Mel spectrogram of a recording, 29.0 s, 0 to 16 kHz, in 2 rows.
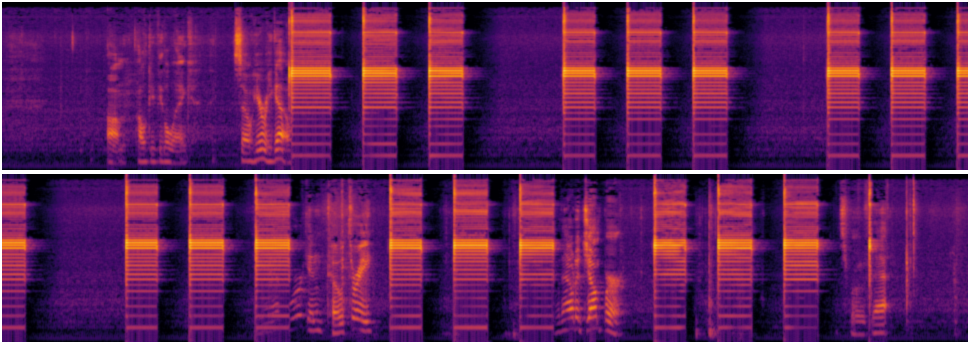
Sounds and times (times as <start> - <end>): Fire alarm: 4.3 - 7.2, 8.4 - 11.1, 12.4 - 15.1, 16.4 - 18.9, 20.3 - 22.9, 24.3 - 27.0.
